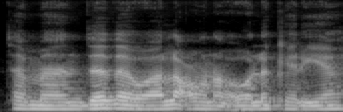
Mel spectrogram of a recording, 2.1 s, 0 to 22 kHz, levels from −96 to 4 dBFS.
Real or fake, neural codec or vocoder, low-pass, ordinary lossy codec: real; none; none; none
